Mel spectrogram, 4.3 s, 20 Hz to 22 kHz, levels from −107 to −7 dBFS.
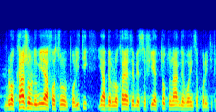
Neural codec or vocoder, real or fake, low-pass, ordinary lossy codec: codec, 16 kHz in and 24 kHz out, 1 kbps, XY-Tokenizer; fake; 7.2 kHz; Opus, 24 kbps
